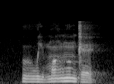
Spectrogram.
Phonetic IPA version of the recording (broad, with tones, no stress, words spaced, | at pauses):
u˧wi˨mɔ̃˦ ŋũ˦ɡɛ˨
